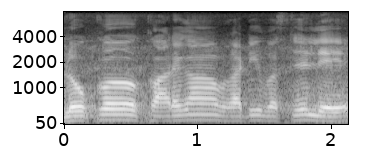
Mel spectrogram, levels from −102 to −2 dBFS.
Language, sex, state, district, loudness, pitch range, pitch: Marathi, male, Maharashtra, Aurangabad, -15 LUFS, 120-140 Hz, 130 Hz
